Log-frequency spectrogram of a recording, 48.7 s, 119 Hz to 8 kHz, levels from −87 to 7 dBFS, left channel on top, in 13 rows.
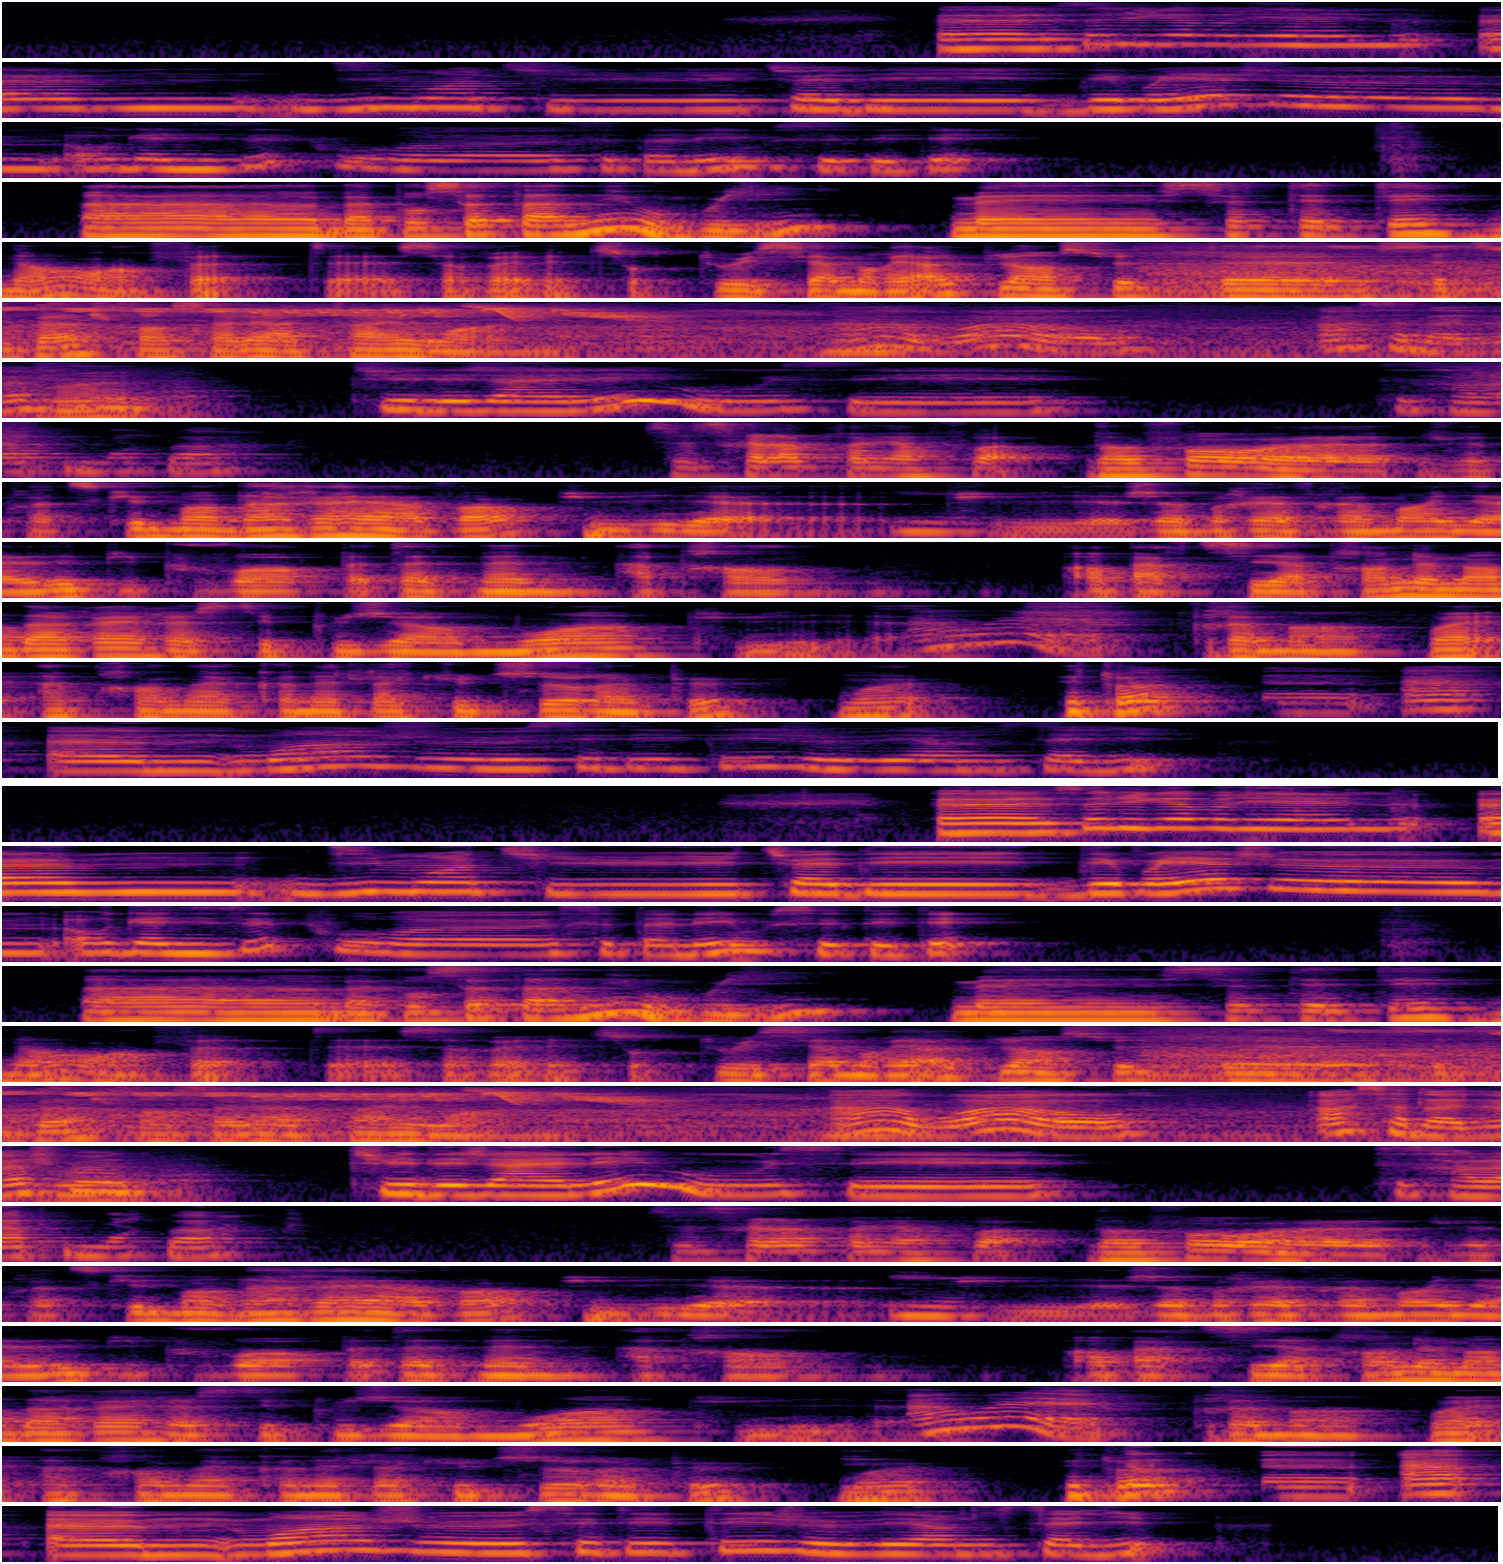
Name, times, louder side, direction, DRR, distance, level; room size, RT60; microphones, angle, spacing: voice 1, 1.9-10.0 20.8-21.6 22.0-22.9 23.4-25.2 25.9-26.8 32.2-32.4 39.7-40.3 43.3-43.5 44.0-47.9, right 6 dB, 75° right, 0.3 m, -24 dB
voice 2, 11.5-13.3 13.6-20.2 20.8-21.0 22.6-22.8 27.9-35.8 36.4-39.6 40.0-43.5 43.9-44.2, left 3 dB, 35° left, 0.3 m, -24 dB
sound 1, 17.8-23.0, left 1 dB, 10° left, 0.8 m, -30 dB
4.1 x 2.1 x 4.5 m
head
